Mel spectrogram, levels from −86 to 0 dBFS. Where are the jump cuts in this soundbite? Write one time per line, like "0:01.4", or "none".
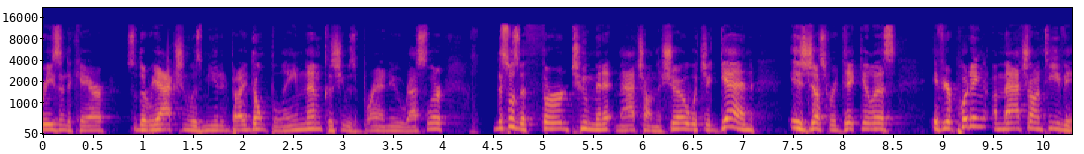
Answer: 0:04.7

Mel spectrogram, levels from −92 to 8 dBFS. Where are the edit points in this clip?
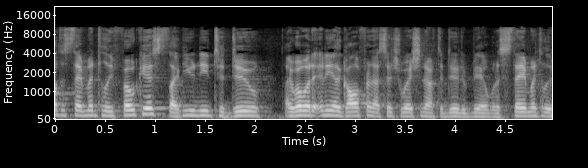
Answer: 0:01.3
0:02.2

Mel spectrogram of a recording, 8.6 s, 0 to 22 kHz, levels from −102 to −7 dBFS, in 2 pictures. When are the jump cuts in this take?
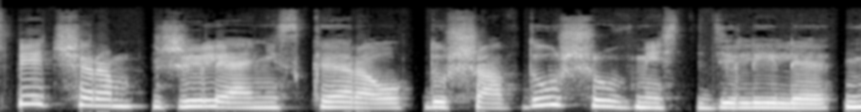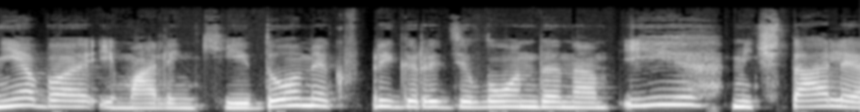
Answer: none

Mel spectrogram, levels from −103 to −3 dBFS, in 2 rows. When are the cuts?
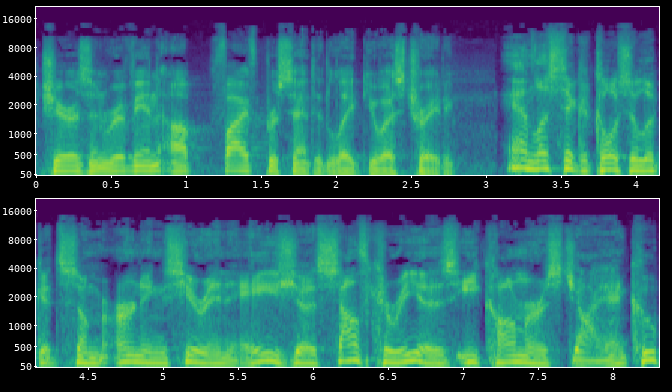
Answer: none

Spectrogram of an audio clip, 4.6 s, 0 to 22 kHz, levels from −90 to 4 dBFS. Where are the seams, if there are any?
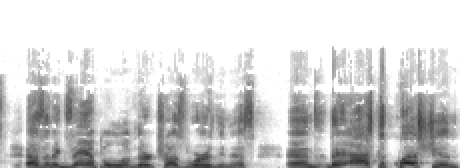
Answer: none

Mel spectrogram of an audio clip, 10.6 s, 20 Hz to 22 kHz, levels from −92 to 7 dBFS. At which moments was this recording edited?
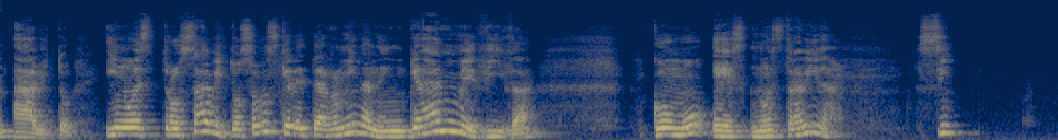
none

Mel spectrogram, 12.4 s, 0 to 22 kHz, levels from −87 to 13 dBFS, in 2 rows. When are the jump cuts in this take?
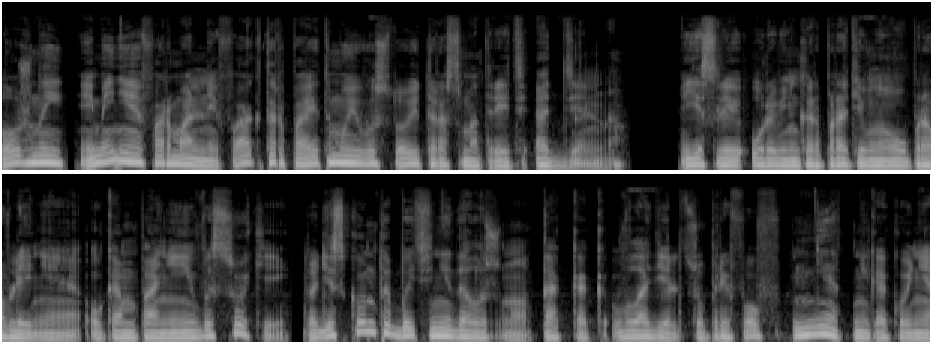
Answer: none

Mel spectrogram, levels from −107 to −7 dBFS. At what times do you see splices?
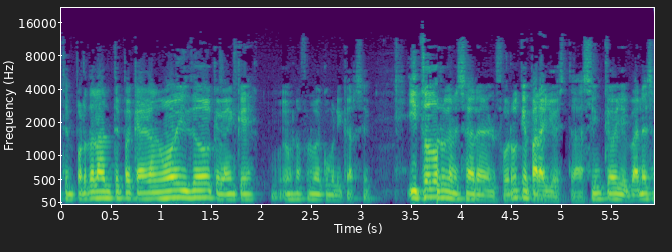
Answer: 0:03.8

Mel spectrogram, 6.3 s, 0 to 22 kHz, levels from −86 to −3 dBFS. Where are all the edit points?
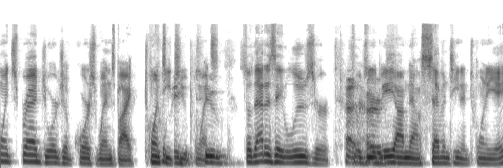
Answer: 0:01.7

